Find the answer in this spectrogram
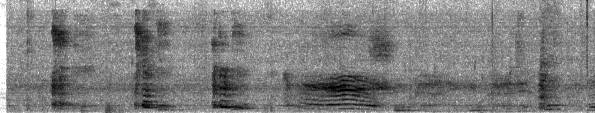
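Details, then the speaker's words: Harsh, noisy, high-pitched breaths on each inhalation in an infant: inspiratory stridor from laryngomalacia. "right so that is a very short snippet of Strider and what is Strider it's technical description is a harsh high-pitched breath sound such as one often heard on inhalation with the laryngeal obstruction"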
